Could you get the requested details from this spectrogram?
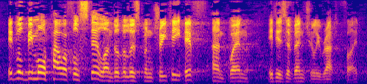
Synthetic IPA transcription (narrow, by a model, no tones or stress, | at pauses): ɨt̚wɪlˠbimɔɹpʰaʊə˞fəl̩ˠstɪlˠʌ̃ndə˞ðəlɪzbə̃ntʰɹ̥iɾiʔɪfə̃nwɛ̃n | ɨɾɪzɨvɛ̃nt͡ʃl̩ˠiɹæ̰ɾɨfa̰ɪd̥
